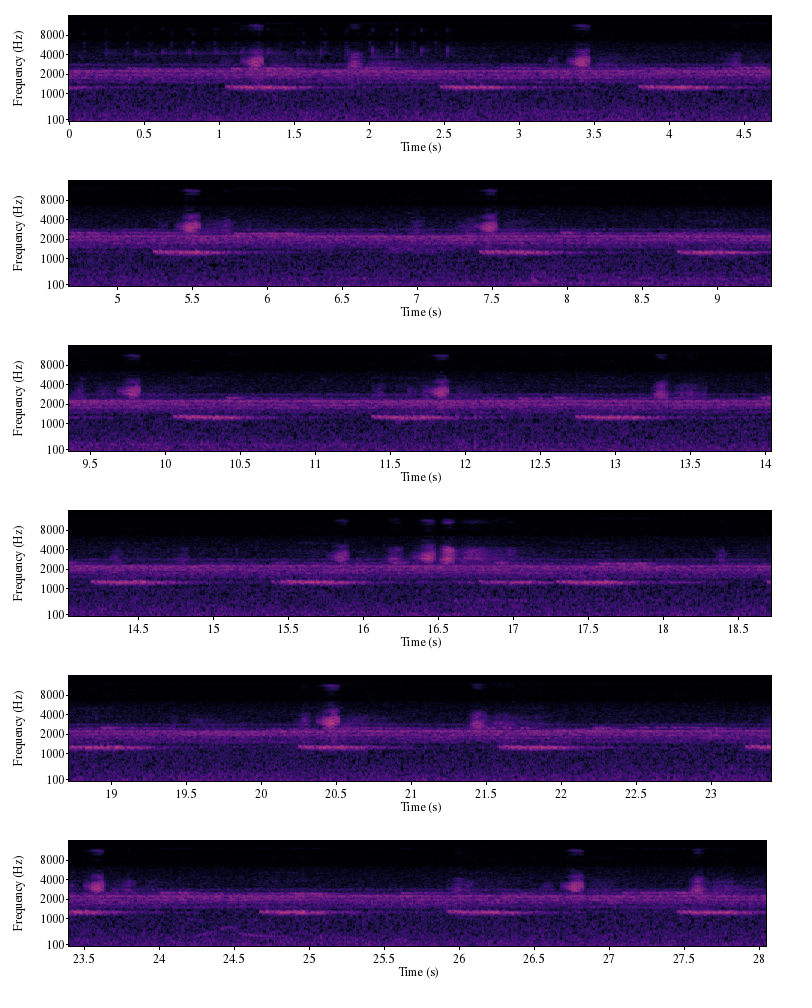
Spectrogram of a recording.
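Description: Nature ambience of insects and birds: a steady high insect drone, a short call repeated evenly about once a second, and brief sharp chirps scattered over it.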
